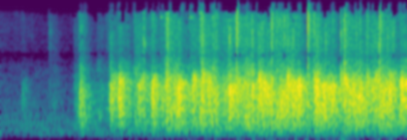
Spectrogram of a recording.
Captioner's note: applause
